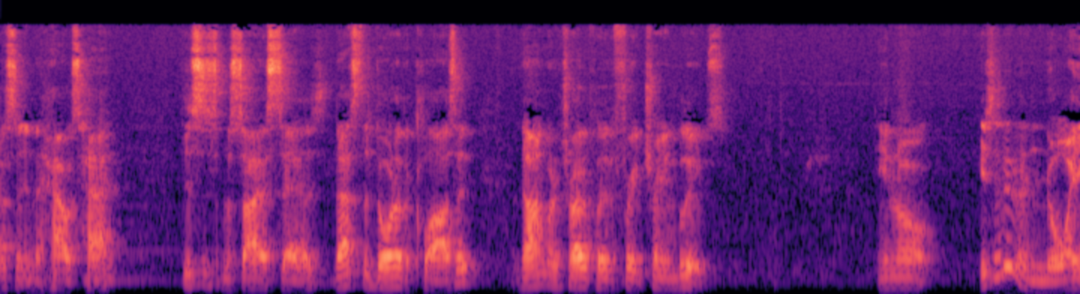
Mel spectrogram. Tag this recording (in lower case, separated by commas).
speech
